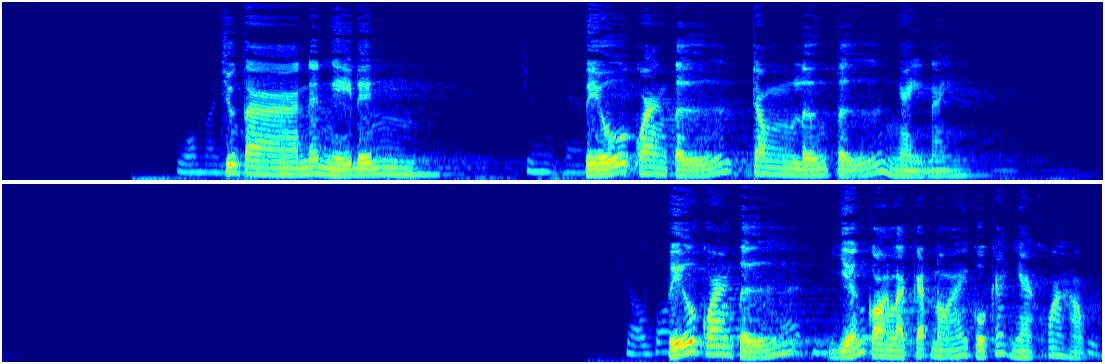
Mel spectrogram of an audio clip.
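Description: An elderly man speaks calmly and close to a microphone, as in a sermon.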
